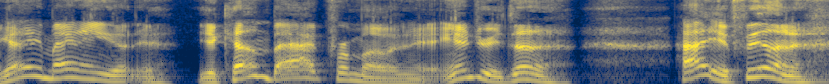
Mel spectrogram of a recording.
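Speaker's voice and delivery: baseball announcer. Retold or imitated. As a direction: play the eager post-game interviewer. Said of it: "and he's like".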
